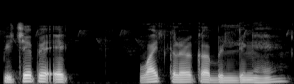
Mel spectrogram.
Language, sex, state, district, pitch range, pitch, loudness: Hindi, male, Arunachal Pradesh, Lower Dibang Valley, 105-125 Hz, 110 Hz, -17 LUFS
